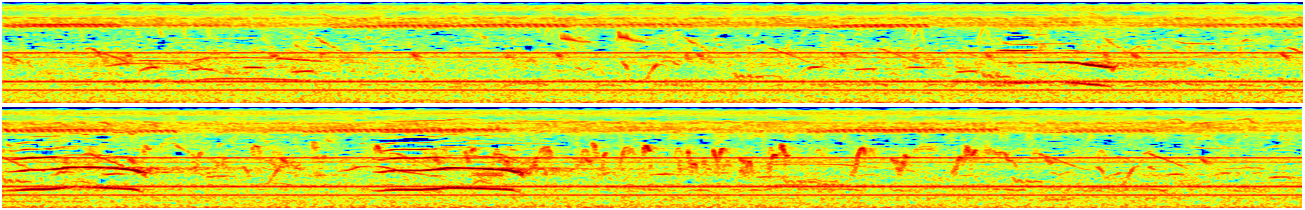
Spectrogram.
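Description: Forest birds calling: many short chirps and a repeated arched whistled call, loudest about five, seven and nine seconds in, over a steady drone of held high tones.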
